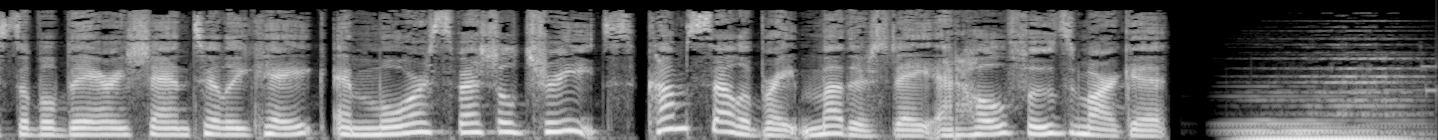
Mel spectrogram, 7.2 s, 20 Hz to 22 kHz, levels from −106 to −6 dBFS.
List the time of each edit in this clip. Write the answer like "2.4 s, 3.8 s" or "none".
5.9 s

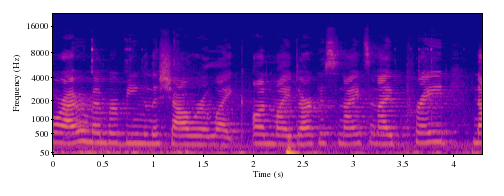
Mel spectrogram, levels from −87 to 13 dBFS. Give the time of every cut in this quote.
none

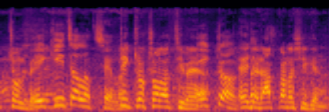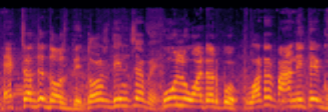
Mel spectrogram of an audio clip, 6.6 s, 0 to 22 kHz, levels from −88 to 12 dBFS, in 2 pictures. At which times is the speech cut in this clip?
3.3 s

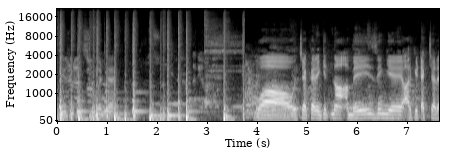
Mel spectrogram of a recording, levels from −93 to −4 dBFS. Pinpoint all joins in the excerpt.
3.8 s

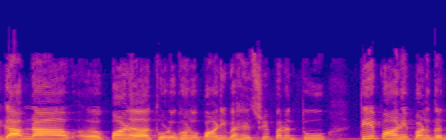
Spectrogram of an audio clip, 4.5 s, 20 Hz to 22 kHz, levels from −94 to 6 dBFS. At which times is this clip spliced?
none

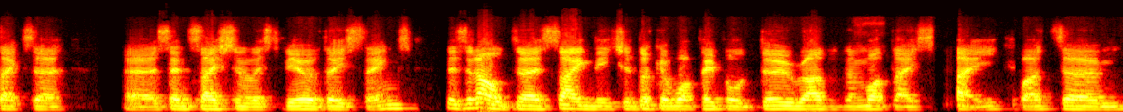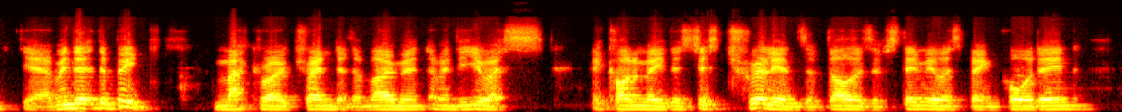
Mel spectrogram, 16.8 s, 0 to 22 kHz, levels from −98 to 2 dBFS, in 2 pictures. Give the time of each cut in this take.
3.0 s, 7.6 s

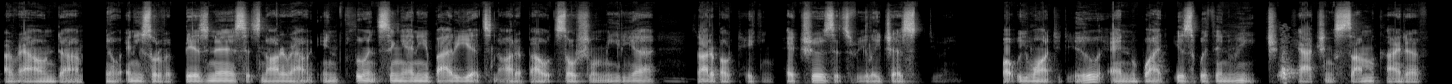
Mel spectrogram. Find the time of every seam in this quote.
0.9 s, 12.9 s

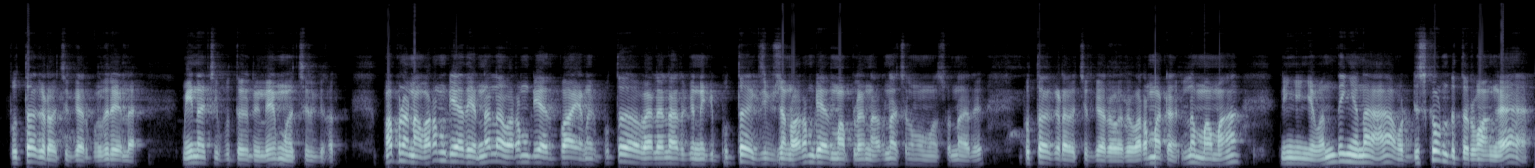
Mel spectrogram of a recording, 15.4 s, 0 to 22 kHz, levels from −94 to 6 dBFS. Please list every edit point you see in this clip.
none

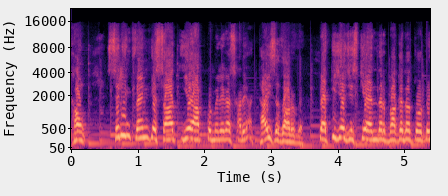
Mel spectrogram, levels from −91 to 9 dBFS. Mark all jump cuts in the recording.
3.7 s

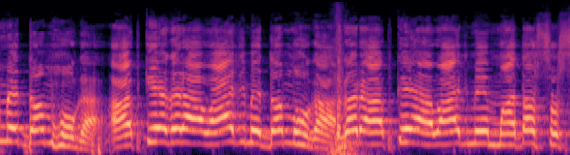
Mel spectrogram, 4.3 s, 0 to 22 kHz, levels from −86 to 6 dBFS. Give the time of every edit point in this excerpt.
2.5 s

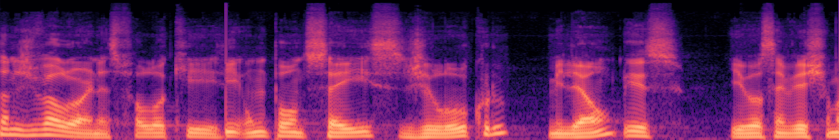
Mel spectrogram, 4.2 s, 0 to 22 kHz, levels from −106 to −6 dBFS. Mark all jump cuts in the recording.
1.1 s

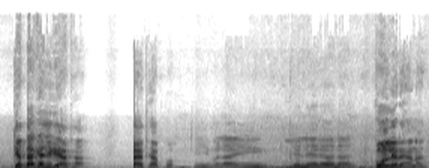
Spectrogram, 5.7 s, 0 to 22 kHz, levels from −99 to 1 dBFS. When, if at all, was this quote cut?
1.8 s

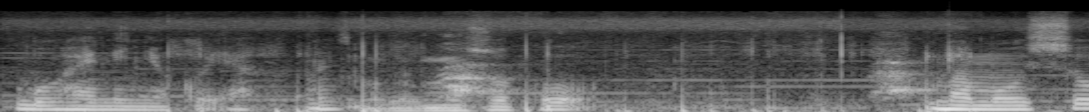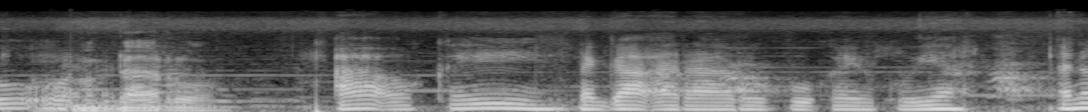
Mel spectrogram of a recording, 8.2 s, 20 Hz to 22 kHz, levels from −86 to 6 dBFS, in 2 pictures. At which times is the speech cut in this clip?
1.3 s, 4.3 s, 6.2 s

